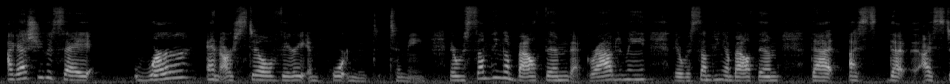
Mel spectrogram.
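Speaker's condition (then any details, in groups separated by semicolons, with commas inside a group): No condition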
